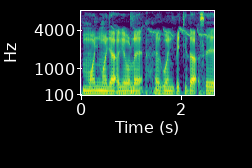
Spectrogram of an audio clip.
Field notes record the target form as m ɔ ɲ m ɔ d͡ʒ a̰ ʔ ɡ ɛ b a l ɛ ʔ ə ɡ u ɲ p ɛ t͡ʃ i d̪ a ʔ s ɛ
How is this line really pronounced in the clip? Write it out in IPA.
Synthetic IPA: m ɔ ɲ m ɔ d͡ʒ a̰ ʔ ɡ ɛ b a l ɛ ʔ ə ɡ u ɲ p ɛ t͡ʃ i d̪ a ʔ s ɛ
